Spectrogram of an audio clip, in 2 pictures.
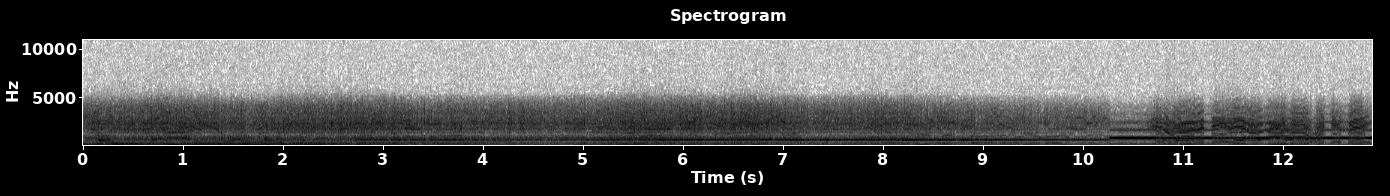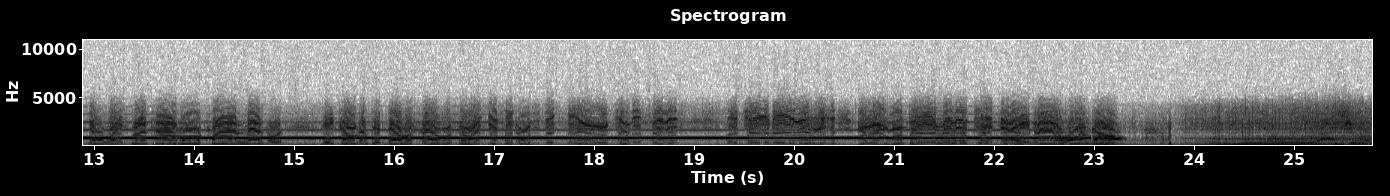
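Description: A radio receiver hisses with static.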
